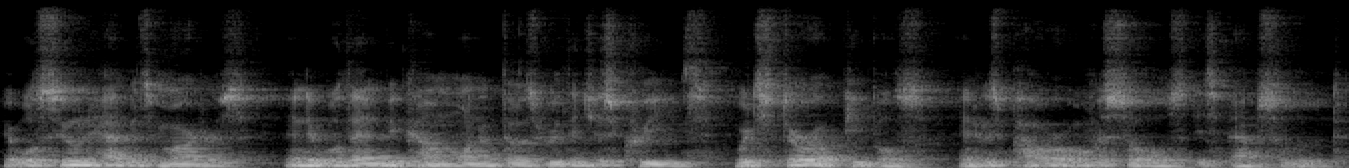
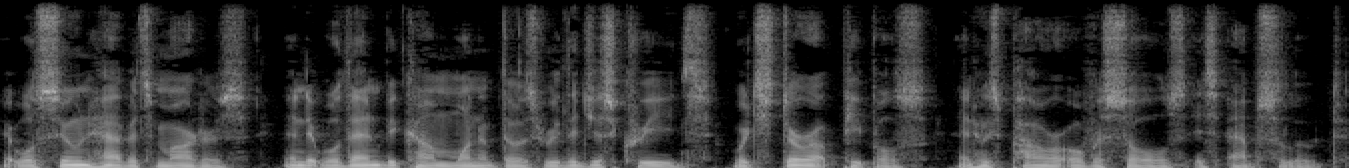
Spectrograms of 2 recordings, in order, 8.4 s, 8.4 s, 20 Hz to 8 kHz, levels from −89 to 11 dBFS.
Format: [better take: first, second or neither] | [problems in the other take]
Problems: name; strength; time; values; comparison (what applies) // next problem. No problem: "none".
second | room echo; dies away in 1.3 s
